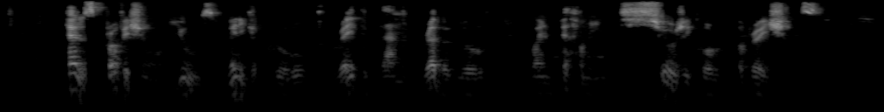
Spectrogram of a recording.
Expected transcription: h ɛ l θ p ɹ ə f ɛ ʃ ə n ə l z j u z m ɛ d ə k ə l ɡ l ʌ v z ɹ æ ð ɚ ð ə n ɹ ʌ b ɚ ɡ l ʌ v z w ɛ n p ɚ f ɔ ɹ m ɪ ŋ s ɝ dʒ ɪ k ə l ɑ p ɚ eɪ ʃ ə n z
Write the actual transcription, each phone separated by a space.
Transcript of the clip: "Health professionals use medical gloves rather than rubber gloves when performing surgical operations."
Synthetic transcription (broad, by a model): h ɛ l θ p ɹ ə f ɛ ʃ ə n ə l j u z m ɛ d ə k ə l ɡ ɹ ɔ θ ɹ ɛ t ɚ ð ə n ɹ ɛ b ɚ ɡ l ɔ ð w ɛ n p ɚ f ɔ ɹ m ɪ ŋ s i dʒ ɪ k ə l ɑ p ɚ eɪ ʃ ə n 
